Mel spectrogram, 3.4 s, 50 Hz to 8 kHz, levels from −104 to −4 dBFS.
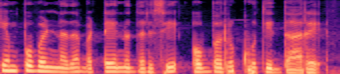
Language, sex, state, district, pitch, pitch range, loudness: Kannada, female, Karnataka, Bangalore, 160 Hz, 145-165 Hz, -17 LUFS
